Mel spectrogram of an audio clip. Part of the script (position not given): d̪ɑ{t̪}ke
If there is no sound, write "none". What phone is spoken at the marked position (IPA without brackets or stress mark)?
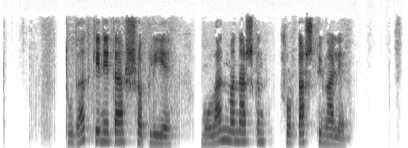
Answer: t̪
